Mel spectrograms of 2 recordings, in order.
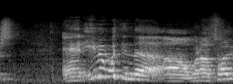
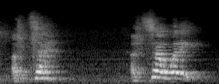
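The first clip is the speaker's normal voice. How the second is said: stern, raised, higher-pitched command; stern Navajo tone; 8 semitones higher, 4 dB louder than usual. Shown as a demonstration. Showing how stern Navajo sounds to toddlers, stern and raised. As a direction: give a sharp, stern order to wait. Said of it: "It's more stern".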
